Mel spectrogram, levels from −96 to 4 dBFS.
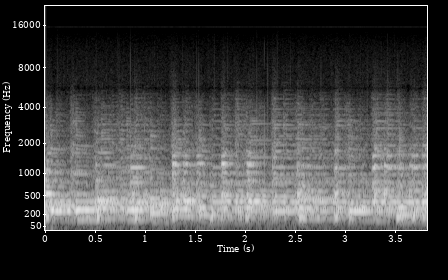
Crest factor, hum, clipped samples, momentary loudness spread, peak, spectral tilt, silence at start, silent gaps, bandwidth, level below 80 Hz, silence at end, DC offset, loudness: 12 dB; none; under 0.1%; 3 LU; -4 dBFS; -9.5 dB/octave; 0 s; none; 5.2 kHz; -58 dBFS; 0 s; under 0.1%; -16 LUFS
